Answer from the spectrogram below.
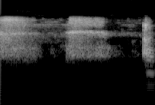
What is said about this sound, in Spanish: ¿Quién está respirando?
